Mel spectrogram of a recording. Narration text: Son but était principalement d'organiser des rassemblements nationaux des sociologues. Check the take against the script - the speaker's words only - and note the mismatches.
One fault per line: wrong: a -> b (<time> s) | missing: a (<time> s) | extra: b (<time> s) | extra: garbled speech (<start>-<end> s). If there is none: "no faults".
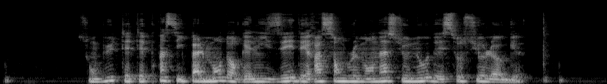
no faults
